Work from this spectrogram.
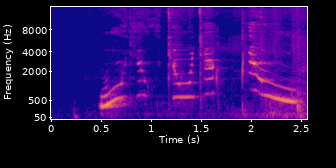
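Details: Oriental cat indoors giving a short rising call, then a longer tonal meow that slides downward, while a person speaks German softly in between.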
